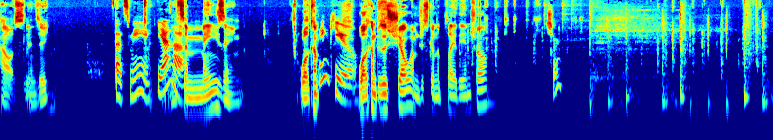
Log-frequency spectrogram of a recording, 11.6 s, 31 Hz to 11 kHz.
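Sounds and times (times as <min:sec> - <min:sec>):
speech: 0:00.0 - 0:00.9, 0:01.7 - 0:03.7, 0:04.4 - 0:07.6, 0:08.2 - 0:08.5
faint hum: 0:00.0 - 0:08.4
typing on a computer keyboard: 0:09.8 - 0:11.5.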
